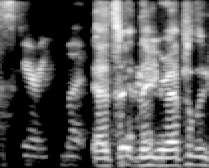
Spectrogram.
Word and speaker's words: S.C.A.R.I.: Well, I pronounce it scary, but that's it.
